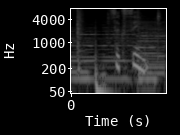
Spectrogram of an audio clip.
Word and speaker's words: succinct: I know what this word is, but do I know how to pronounce it? No. Looking it up though. Succinct.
